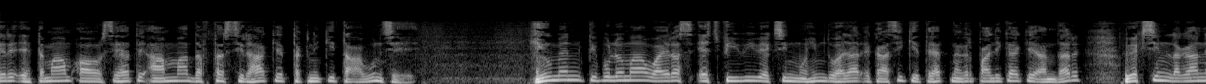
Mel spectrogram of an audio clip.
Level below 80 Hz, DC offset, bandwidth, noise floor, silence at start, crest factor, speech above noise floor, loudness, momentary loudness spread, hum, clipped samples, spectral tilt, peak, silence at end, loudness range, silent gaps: -54 dBFS; under 0.1%; 8 kHz; -45 dBFS; 0 s; 20 dB; 23 dB; -22 LUFS; 7 LU; none; under 0.1%; -6.5 dB/octave; -2 dBFS; 0 s; 3 LU; none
